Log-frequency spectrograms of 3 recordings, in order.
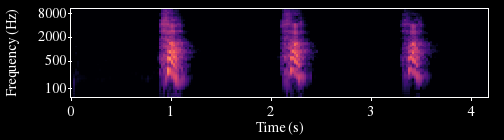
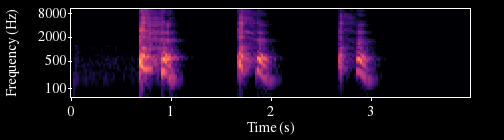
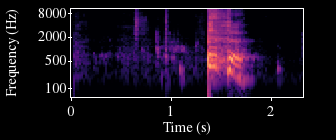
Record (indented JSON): {
  "exhalation_length": "4.2 s",
  "exhalation_amplitude": 27295,
  "exhalation_signal_mean_std_ratio": 0.23,
  "three_cough_length": "4.0 s",
  "three_cough_amplitude": 32768,
  "three_cough_signal_mean_std_ratio": 0.27,
  "cough_length": "2.3 s",
  "cough_amplitude": 32768,
  "cough_signal_mean_std_ratio": 0.29,
  "survey_phase": "beta (2021-08-13 to 2022-03-07)",
  "age": "45-64",
  "gender": "Female",
  "wearing_mask": "No",
  "symptom_none": true,
  "smoker_status": "Ex-smoker",
  "respiratory_condition_asthma": true,
  "respiratory_condition_other": false,
  "recruitment_source": "REACT",
  "submission_delay": "1 day",
  "covid_test_result": "Negative",
  "covid_test_method": "RT-qPCR",
  "influenza_a_test_result": "Unknown/Void",
  "influenza_b_test_result": "Unknown/Void"
}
